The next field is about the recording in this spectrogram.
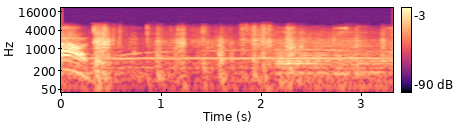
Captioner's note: siren wailing in distance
